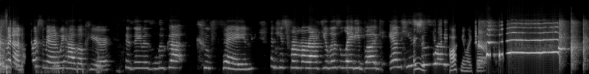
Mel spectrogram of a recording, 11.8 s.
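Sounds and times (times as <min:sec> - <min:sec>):
speech: 0:00.4 - 0:10.0
high-pitched held tone: 0:08.3 - 0:08.6
hand claps: 0:11.1 - 0:11.7.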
